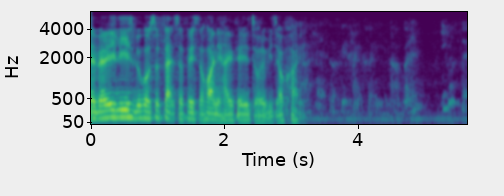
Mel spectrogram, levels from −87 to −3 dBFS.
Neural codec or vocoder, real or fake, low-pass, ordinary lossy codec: codec, 16 kHz, 16 kbps, FunCodec, trained on LibriTTS, 50 frames a second; fake; 5.4 kHz; none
